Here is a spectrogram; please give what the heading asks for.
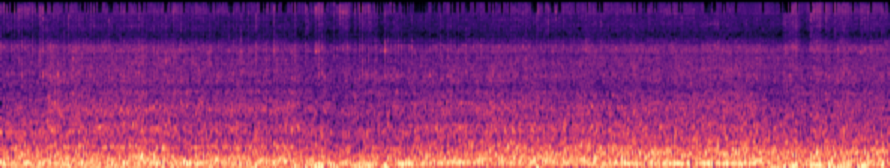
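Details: Yard Machine snowblower small single-cylinder engine, formerly locked up, converted to pull start after adjustment (flywheel teeth suspected ground down): steady, even idle with constant low putter, no misses or surging; runs fine.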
